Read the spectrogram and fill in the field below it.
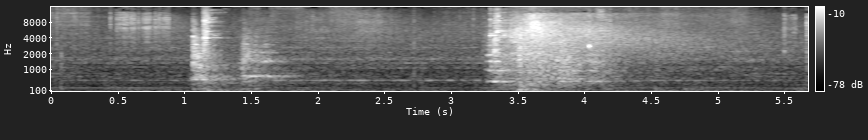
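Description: A heavy metal door clanks and grinds as it is forced open.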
